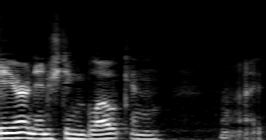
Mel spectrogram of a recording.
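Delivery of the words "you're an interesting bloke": plain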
